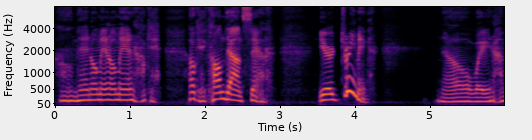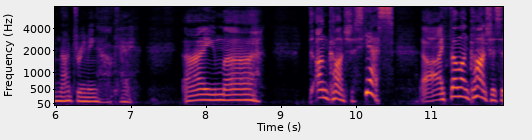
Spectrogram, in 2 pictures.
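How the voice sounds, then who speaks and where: A man's voice: on the high side, sharp tone, no echo, studio quality, pitched above the performer's own voice. A man voicing a panicked young man turned into a blue hedgehog creature, babbling to himself in an amateur audio drama.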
